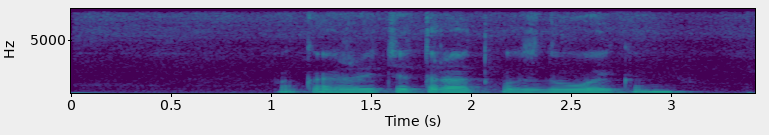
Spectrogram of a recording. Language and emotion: Russian, neutral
